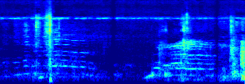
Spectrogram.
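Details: Goat being fed young durian on a farm; after a quiet stretch with a sharp click, one wavering, nasal bleat rises and trails off, with light rustling around it.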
